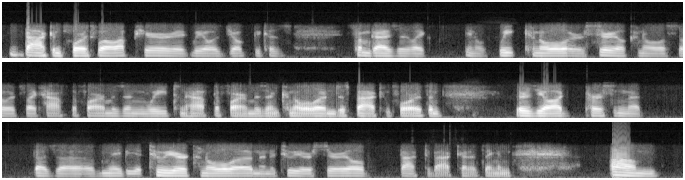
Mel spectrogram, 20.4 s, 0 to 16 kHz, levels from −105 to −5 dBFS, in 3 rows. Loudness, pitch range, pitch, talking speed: -17 LUFS, 115-130 Hz, 120 Hz, 205 wpm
